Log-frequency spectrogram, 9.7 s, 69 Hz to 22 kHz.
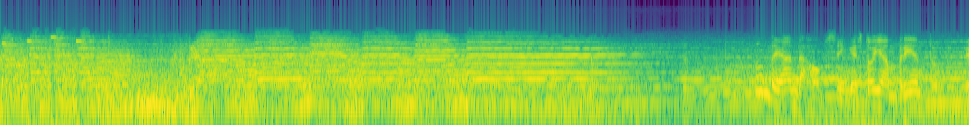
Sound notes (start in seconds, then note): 1.6 grunts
